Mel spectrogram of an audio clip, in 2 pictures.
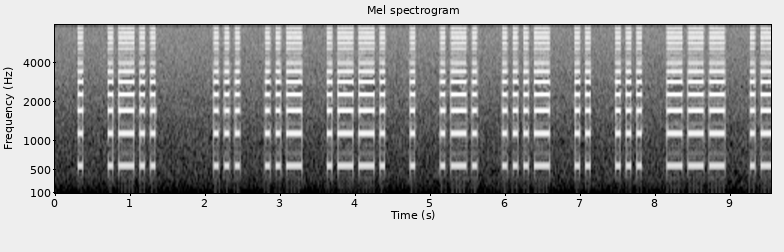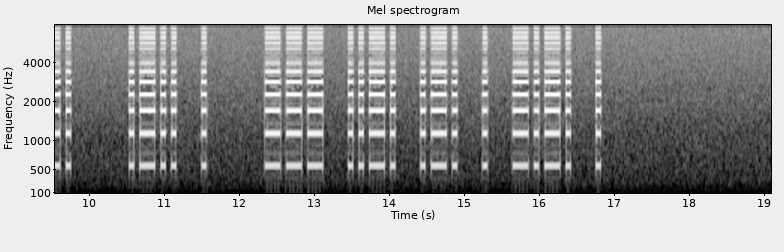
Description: Morse code, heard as electronic beeps, machine-sent, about 17 wpm, spaced as for 14 wpm, 570 Hz. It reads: EL SUPERVISOR LE OFRECE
